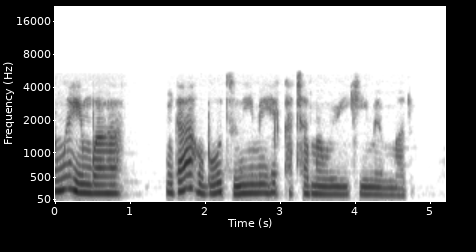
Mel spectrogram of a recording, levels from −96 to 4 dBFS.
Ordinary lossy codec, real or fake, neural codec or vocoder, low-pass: none; real; none; 5.4 kHz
